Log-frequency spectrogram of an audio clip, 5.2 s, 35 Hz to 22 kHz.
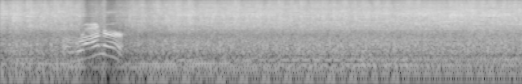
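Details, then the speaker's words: Rebuilt 1600cc dual-port VW engine in a dune buggy, first start. A low, uneven chugging idle with a brief shout over it; it runs fine otherwise but won't hold idle. Owner suspects the carburetor internals or fittings. "the engine seems to run great all I got is it doesn't want to idle so we'll probably needs a little bit of tinkering inside the carburetor"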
